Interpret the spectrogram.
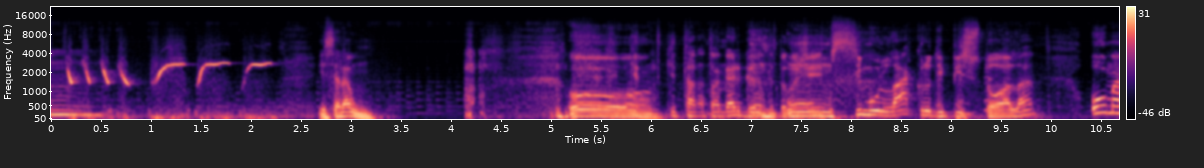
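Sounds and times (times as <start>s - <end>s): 
bird-call whistle being blown: 0.0s - 2.4s
speech: 2.7s - 3.4s, 5.0s - 10.6s
laughter: 4.2s - 7.8s.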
